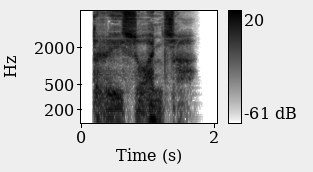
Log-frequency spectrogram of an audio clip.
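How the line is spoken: Hoarse. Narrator (Ukrainian): Прохрипів Маккен

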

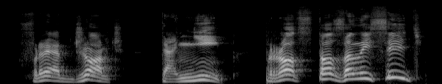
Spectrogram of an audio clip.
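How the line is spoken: Shout. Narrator (Ukrainian): закричала місіс Візлі

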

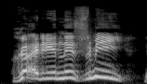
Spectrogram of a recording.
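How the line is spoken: Shouting. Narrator (Ukrainian): закричала Герміона

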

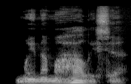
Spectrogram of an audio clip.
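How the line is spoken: Whisper in ear. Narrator (Ukrainian): прошепотів він мені на вухо

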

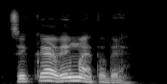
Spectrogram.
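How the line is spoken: Cold. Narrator (Ukrainian): Сказав холодно відьмак

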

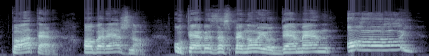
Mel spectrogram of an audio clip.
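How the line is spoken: Shriek. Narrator (Ukrainian): Заверещала Лаванда Браун

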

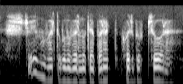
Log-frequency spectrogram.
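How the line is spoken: Sighing. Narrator (Ukrainian): зітхнула Мила Руткевич

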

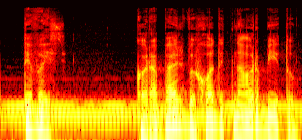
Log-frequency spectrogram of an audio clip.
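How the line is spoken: Plain. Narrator (Ukrainian): сказала Тріліан

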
